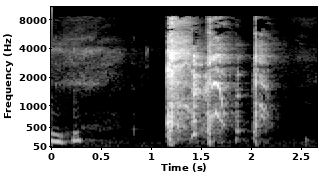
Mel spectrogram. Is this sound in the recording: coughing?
yes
